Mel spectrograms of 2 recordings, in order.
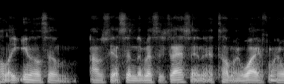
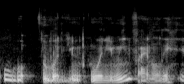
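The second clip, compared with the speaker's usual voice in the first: mock disbelief; 3 semitones lower, 4 dB louder than usual. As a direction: stretch out the confusion on finally. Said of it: "And I went".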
